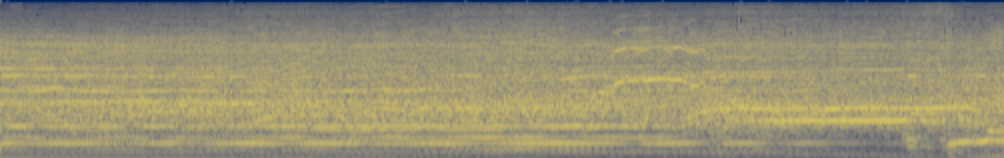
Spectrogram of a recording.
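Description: Live rock band holding sustained chords through an arena PA during an instrumental stretch of the song, with fans whooping and screaming over the music.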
